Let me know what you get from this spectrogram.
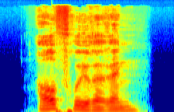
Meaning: female equivalent of Aufrührer
- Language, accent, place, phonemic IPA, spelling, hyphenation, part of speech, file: German, Germany, Berlin, /ˈaʊ̯fˌʁyːʁɐʁɪn/, Aufrührerin, Auf‧rüh‧re‧rin, noun, De-Aufrührerin.ogg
